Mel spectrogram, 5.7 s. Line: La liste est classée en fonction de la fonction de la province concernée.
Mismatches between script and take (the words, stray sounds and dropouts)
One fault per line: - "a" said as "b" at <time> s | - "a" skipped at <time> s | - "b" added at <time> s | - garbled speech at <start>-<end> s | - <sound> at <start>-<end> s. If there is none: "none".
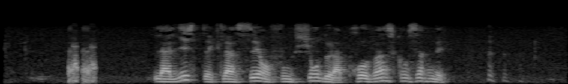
- laugh at 0.7-1.0 s
- "fonction de la" skipped at 3.4 s
- laugh at 4.6-5.3 s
